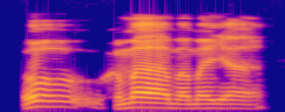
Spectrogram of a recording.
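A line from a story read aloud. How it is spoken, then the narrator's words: Doctor's groan. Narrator (Russian): застонал доктор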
